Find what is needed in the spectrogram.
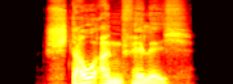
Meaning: Tending to clog up (of roads)
- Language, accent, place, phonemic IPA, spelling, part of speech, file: German, Germany, Berlin, /ˈʃtaʊ̯ʔanˌfɛlɪç/, stauanfällig, adjective, De-stauanfällig.ogg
